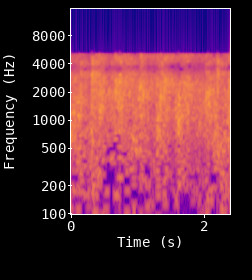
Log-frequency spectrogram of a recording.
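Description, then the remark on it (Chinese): A group of people applauding the first-place group, group six, a steady dense patter of many hands clapping at once, fairly loud and sustained without any voices over it. “第六组来，我们给他拍手一下。”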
